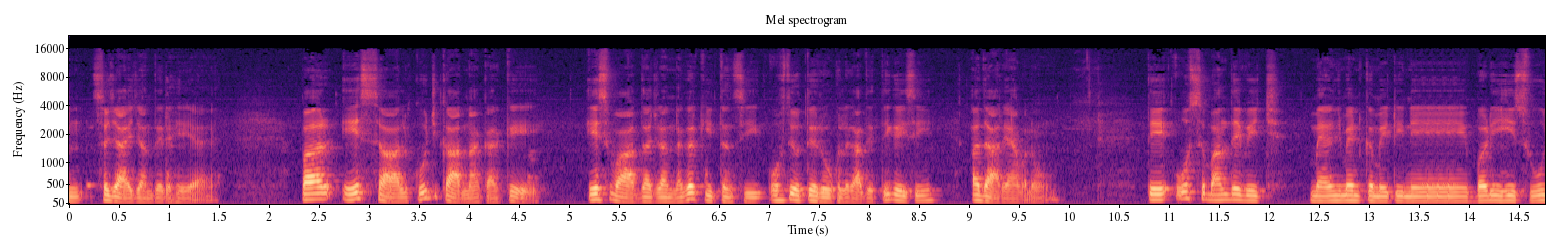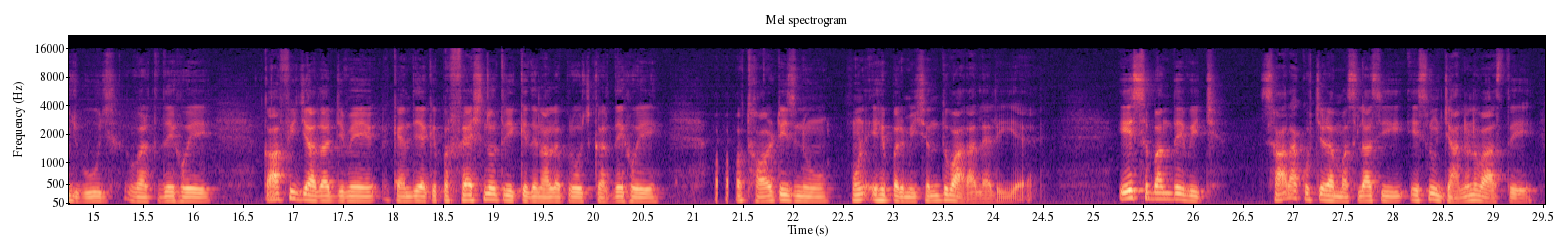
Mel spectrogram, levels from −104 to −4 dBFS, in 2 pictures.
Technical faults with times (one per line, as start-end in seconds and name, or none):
3.20-3.23 repeated frames
4.51-4.56 repeated frames
13.57-13.89 repeated frames
21.23-21.44 repeated frames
